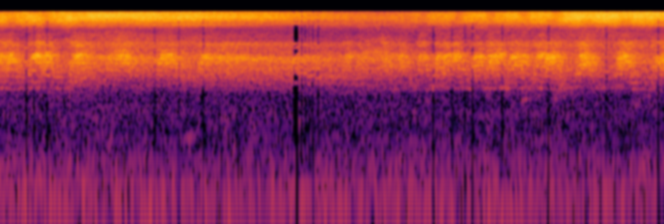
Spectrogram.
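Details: Many cicadas form a forest chorus at Galsan Park in Seoul's Yangcheon-gu during midsummer. A sharp, shimmering high whine pulses in rapid, regular swells, fading slightly midway before building again, with one brief click.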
